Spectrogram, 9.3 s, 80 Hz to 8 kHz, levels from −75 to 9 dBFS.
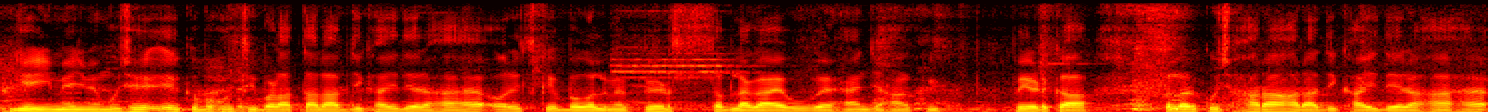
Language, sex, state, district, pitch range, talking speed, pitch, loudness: Hindi, male, Bihar, Begusarai, 120-125 Hz, 205 wpm, 125 Hz, -17 LUFS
